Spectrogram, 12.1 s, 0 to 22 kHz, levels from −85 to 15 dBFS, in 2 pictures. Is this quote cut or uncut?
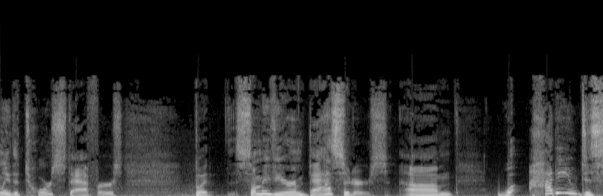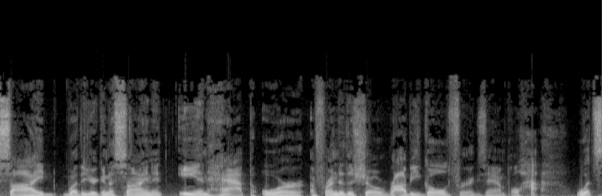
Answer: uncut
